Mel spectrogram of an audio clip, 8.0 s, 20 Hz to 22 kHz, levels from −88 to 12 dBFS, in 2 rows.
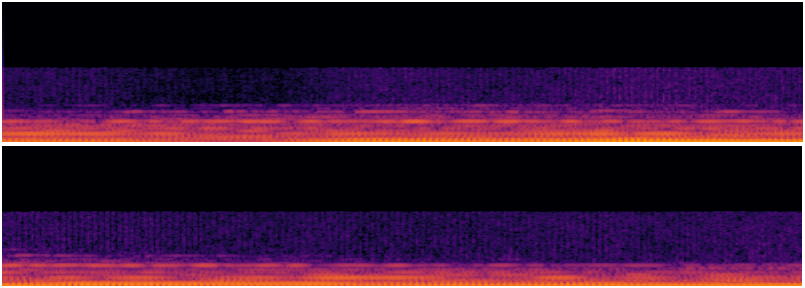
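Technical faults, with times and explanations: No faults found; the sounds come over a WebRTC call path using G.711 mu-law at 64 kbps, which leaves nothing above 4 kHz, as that codec does by design.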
